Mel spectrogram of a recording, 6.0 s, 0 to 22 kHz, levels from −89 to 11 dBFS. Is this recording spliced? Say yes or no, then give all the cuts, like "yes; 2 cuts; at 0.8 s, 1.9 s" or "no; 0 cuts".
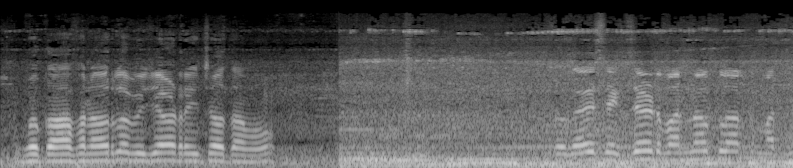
yes; 1 cut; at 2.5 s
